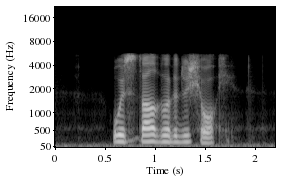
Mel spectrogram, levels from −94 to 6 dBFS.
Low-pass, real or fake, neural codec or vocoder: 5.4 kHz; fake; autoencoder, 22.05 kHz, a latent of 192 numbers a frame, VITS, trained on many speakers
